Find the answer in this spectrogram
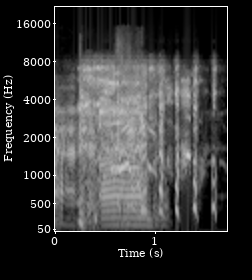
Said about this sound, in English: He's got to clear his throat for this one. Let me clear my throat.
